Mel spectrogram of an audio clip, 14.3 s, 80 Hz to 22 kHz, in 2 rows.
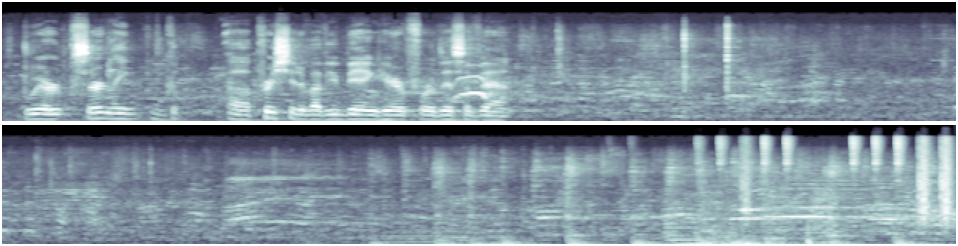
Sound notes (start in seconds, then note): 4.1 audience murmurs; 10.2 upbeat music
